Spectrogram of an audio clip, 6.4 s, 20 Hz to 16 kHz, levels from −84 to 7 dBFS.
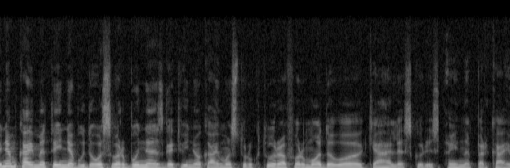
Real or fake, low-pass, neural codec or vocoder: real; 14.4 kHz; none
